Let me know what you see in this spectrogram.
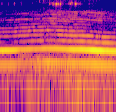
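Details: Baby crying after a kitten's paw swipe: one sustained, clear, high-pitched wail; infant cry.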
